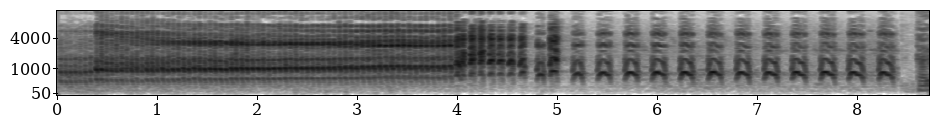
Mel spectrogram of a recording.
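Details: A kookaburra gives a long, rolling, buzzy chatter, then breaks into loud, raucous 'ha-ha' notes about three per second, like manic laughter or a shrieking witch.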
